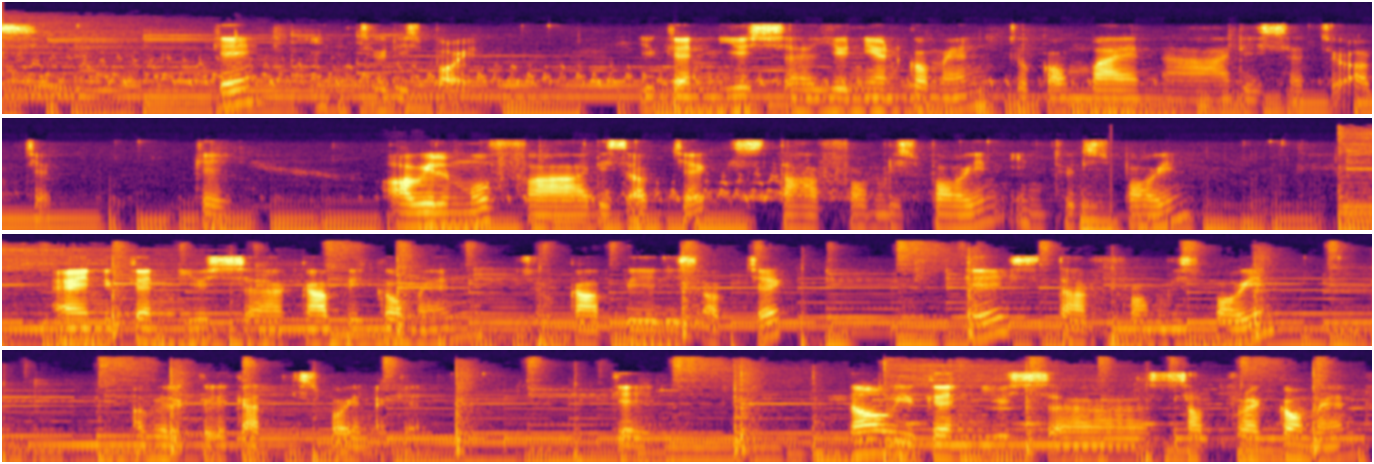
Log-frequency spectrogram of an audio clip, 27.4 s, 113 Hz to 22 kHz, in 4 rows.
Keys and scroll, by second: 1.1 space, 4.6-6.1 typing, 7.8 space, 9.5 typing, 10.7 space, 15.0-16.4 typing, 18.2 space, 23.9 Escape, 26.2-27.4 typing.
